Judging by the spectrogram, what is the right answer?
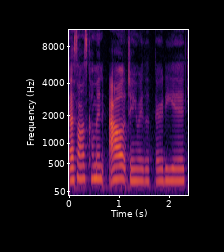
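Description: Heard on a very clean recording with a silent background, a normal speaking voice moves at a moderate pace. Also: woman. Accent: American. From Oklahoma City, Oklahoma. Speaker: rapper. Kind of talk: casual interview.

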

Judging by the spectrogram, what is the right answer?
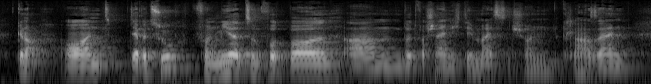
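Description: Over noticeable background noise, a man speaks at a very slow pace with very wide pitch swings and big swings in loudness. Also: medium pitch for a man. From Dresden, Saxony, Germany. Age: 30s. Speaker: podcast co-host, American football player. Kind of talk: casual chat.

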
